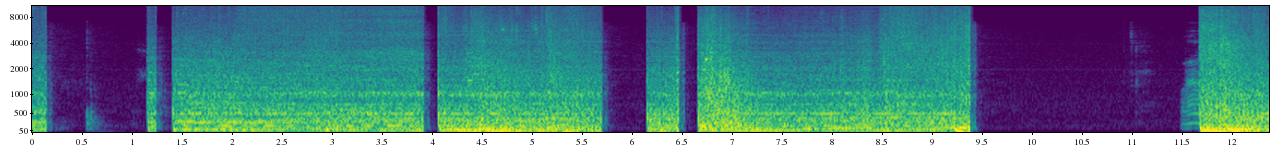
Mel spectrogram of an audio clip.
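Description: Airstrike explosions in Battlefield V boom and rumble in loud sustained stretches, broken by abrupt cuts to silence between bursts, with a final blast returning at the end.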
